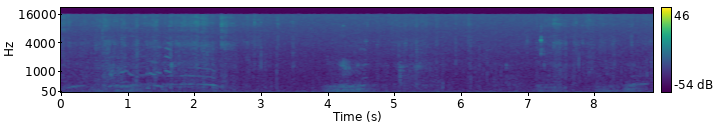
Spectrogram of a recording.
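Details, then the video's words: A group of wild boars in front of a trail camera, 17 December 2022, evening: low grunting bouts recurring every few seconds, with nasal squeals and wavering whines on top and rustling between. "Nice sounds of the Wild boars"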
